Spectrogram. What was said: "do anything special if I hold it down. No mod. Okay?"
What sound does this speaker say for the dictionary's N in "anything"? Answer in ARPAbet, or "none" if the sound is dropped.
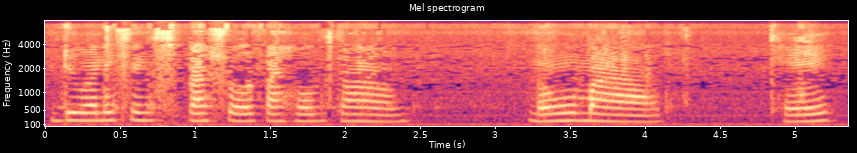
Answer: N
